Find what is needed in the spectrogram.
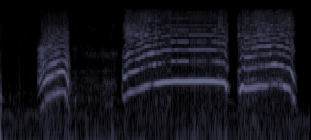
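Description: Three drawn-out wailing cries from a voice. The first is short, the second lasts about two seconds, and the third comes near the end. Each rises in pitch at its start and falls away at its end.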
